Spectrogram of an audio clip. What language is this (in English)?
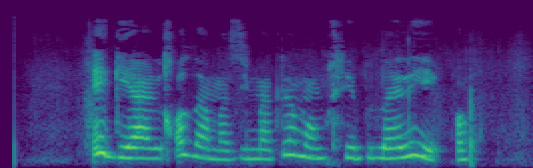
Georgian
